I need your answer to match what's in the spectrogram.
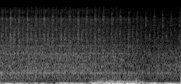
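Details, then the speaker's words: Honda Accord CB7 after cleaning residue off the distributor cap contact point: low, steady idle rumble, no misfire stumble or uneven beat; running really well. Normal idle. "so we cleaned it out and as you can hear running really good looks good it looks new"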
